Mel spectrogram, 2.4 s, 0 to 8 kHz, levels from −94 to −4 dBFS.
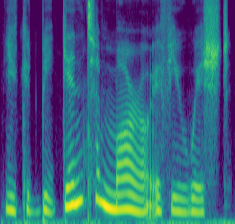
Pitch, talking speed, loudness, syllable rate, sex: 205 Hz, 205 wpm, -15 LUFS, 4.4 syllables/s, female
